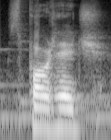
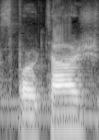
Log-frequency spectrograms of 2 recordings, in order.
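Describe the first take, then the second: First: It is pronounced in a non-Canadian way. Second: It is pronounced the way Canadians say it.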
